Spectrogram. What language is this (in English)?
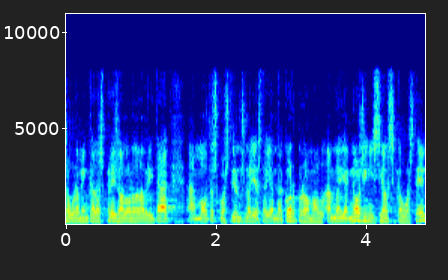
Catalan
